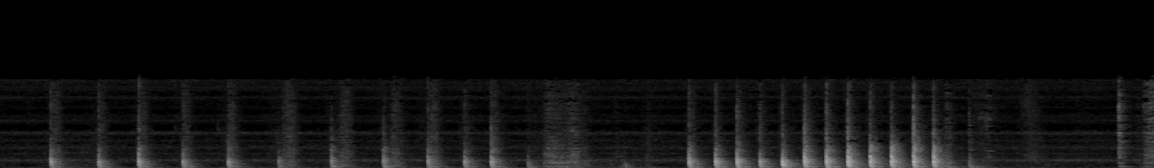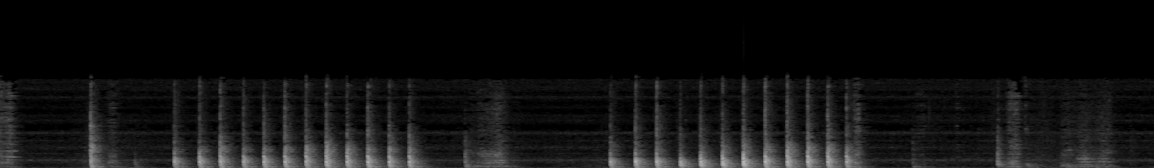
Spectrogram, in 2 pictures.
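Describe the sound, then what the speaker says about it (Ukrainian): A knife chops rapidly against a cutting board, slicing vegetables into half-rings, in quick rhythmic bursts, with short pauses between runs of crisp, close taps. "півкільцями нарізаємо"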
